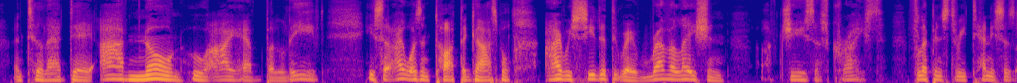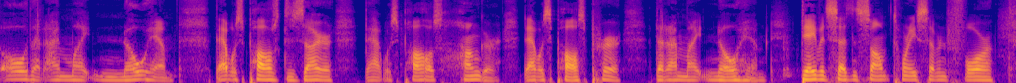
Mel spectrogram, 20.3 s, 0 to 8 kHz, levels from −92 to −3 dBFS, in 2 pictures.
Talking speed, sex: 170 wpm, male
